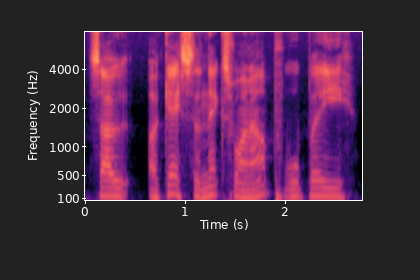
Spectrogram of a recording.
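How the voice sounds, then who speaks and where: A man's voice: medium pitch, steady tone, measured pace, darkish tone, no echo, studio quality. A middle-aged man, co-hosting a podcast in casual chat. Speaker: podcast co-host.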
